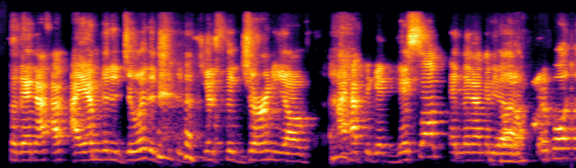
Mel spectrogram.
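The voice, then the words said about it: New York accent. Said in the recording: “your New York accent”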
